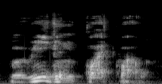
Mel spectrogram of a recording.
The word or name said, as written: Wurikun qátqáw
